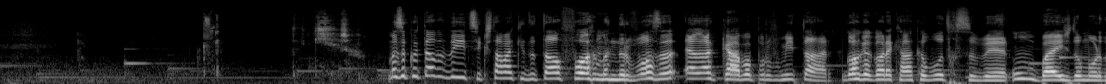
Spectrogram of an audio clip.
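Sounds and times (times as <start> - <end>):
quiet sustained music: 0.0 - 11.0
women whispering and breathing: 2.9 - 3.8.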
